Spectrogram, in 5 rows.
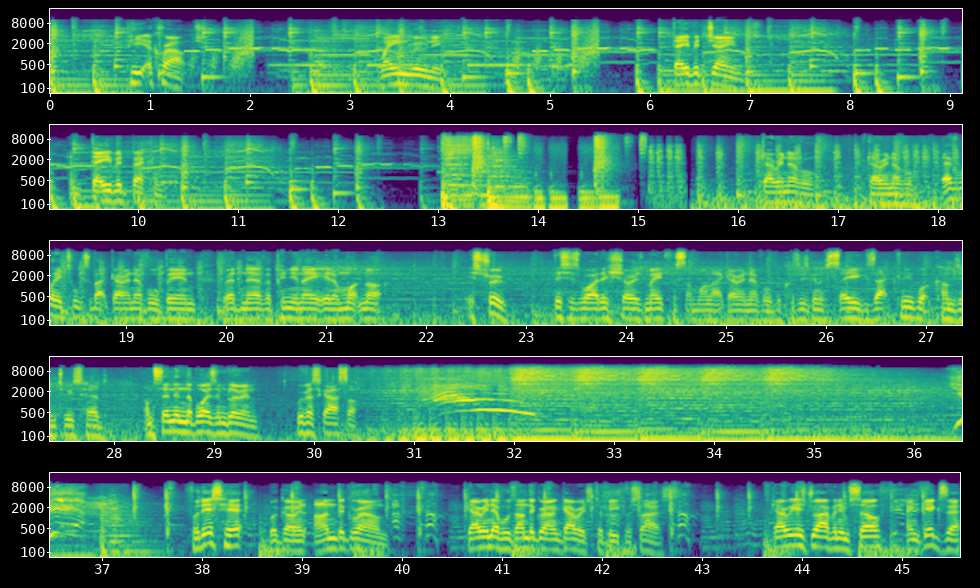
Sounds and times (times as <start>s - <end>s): Music: 0.0s - 29.3s, 30.0s - 45.5s
Speech: 0.8s - 1.5s, 3.3s - 4.0s, 6.2s - 7.0s, 9.4s - 10.3s, 16.2s - 21.6s, 22.4s - 30.5s, 37.9s - 40.0s, 40.7s - 42.8s, 43.7s - 45.5s.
